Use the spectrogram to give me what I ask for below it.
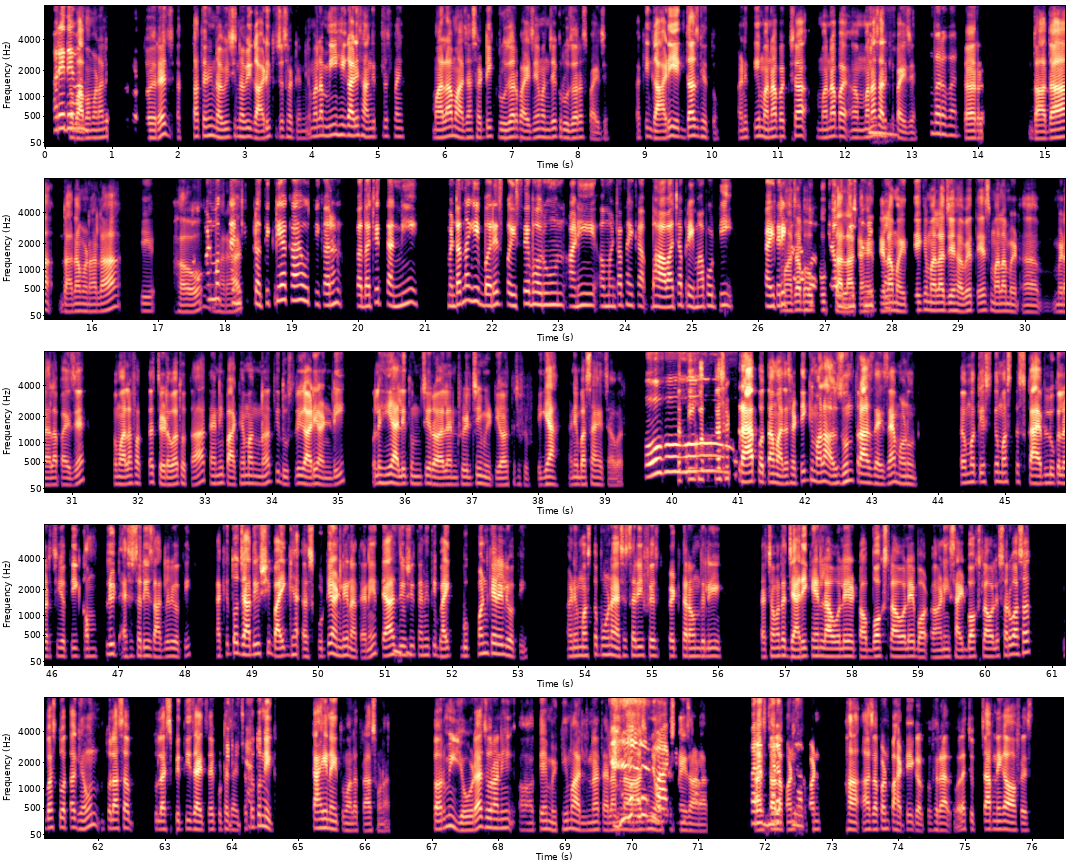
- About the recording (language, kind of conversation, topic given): Marathi, podcast, मतभेद असताना कुटुंबात निर्णयाबाबत सामंजस्य तुम्ही कसे साधता?
- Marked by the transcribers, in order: surprised: "अरे देवा!"; other background noise; in English: "ट्रॅप"; anticipating: "ओ, हो, हो!"; in English: "ॲक्सेसरीज"; in English: "ॲक्सेसरी"; in English: "जॅरीकेन"; in English: "टॉप"; chuckle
